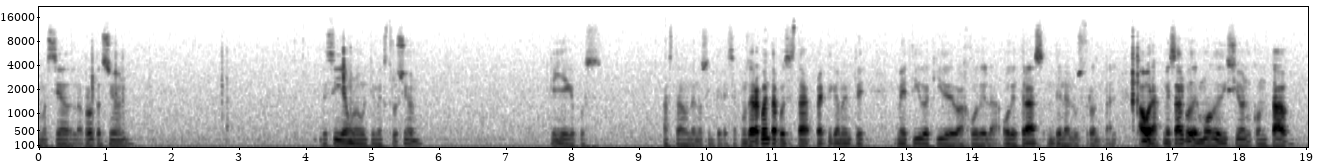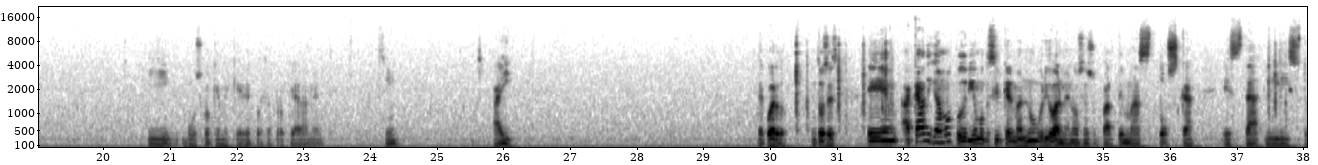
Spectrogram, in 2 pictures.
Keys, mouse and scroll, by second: 0.9 r, 2.0 click, 2.7 e, 7.4 click, 7.8-9.3 middle drag, 11.7-14.1 middle drag, 14.5 Tab, 16.5-17.9 drag, 18.5-22.0 drag, 22.1-27.1 drag, 27.3-27.7 scroll up 1, 27.9-28.3 scroll down 1, 28.6 Tab, 35.9 alt+Tab, 36.9-38.0 middle drag.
